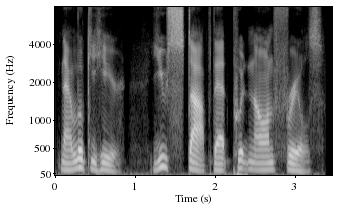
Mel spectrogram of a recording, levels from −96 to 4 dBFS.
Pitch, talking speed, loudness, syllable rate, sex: 120 Hz, 155 wpm, -20 LUFS, 4.0 syllables/s, male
